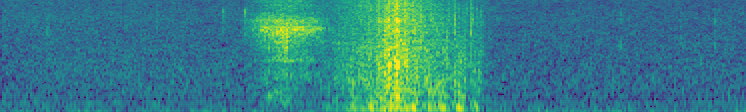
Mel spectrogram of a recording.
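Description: A magical whoosh sweeps past.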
